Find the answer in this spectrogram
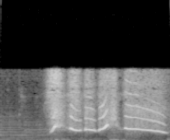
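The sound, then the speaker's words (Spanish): A short whistled tune of a few connected notes, sliding up and down in quick bursts before one longer held tone, clear and in the background, with no one talking. “Este, pero bueno, es un, es un abrazo fraternal así en el fondo silbidito”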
